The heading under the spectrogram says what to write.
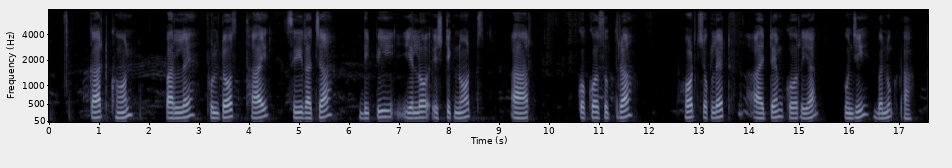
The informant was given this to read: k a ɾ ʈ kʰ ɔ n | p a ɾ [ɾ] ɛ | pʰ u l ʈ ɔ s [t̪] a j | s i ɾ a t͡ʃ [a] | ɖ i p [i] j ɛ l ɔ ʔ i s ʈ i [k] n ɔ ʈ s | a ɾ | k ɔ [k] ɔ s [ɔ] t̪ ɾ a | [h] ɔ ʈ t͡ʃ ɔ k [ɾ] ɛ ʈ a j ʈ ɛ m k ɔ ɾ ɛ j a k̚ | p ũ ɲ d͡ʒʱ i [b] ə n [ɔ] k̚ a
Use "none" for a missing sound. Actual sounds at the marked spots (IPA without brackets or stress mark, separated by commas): l, t̪ʰ, a, i, k, k, u, h, l, b, u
